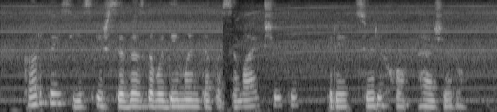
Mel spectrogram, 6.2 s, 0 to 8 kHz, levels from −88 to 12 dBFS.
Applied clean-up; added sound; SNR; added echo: none; Domestic sounds, home sounds; 15 dB; none.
